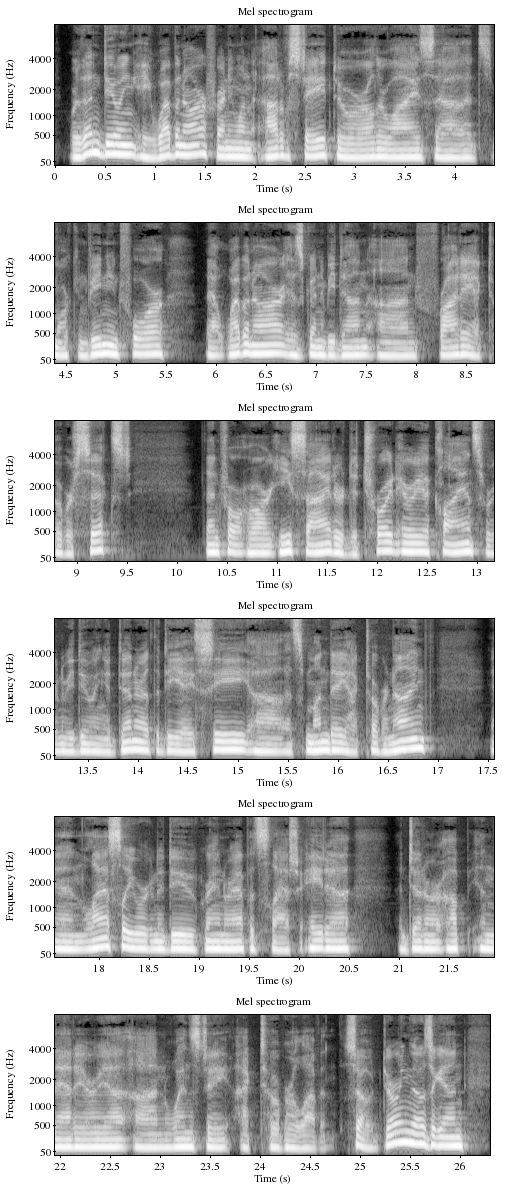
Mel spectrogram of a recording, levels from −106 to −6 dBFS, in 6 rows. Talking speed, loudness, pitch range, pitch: 170 wpm, -14 LUFS, 110-130 Hz, 115 Hz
